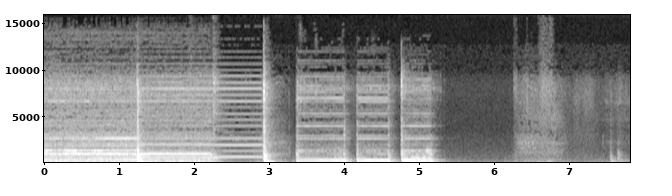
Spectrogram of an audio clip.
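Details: Canon i-SENSYS MF4410 scanner carriage after repairing the broken scanner motor cable that caused error E202-0002: even whir of carriage travel, then a few short regular clunks as it parks, scan unit working properly.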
